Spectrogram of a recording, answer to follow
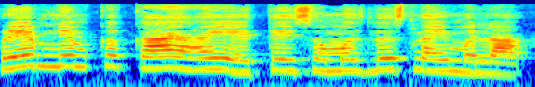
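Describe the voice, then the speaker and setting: A woman's voice: sits high, moderate pace, bright, forceful tone. A woman voicing a remorseful young man who tells of his mistakes in a storybook tale. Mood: sad.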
